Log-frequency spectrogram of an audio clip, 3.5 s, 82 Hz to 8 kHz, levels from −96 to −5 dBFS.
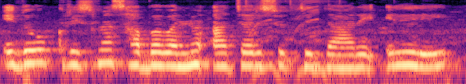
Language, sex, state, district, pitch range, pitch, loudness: Kannada, female, Karnataka, Koppal, 220-240 Hz, 230 Hz, -16 LUFS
